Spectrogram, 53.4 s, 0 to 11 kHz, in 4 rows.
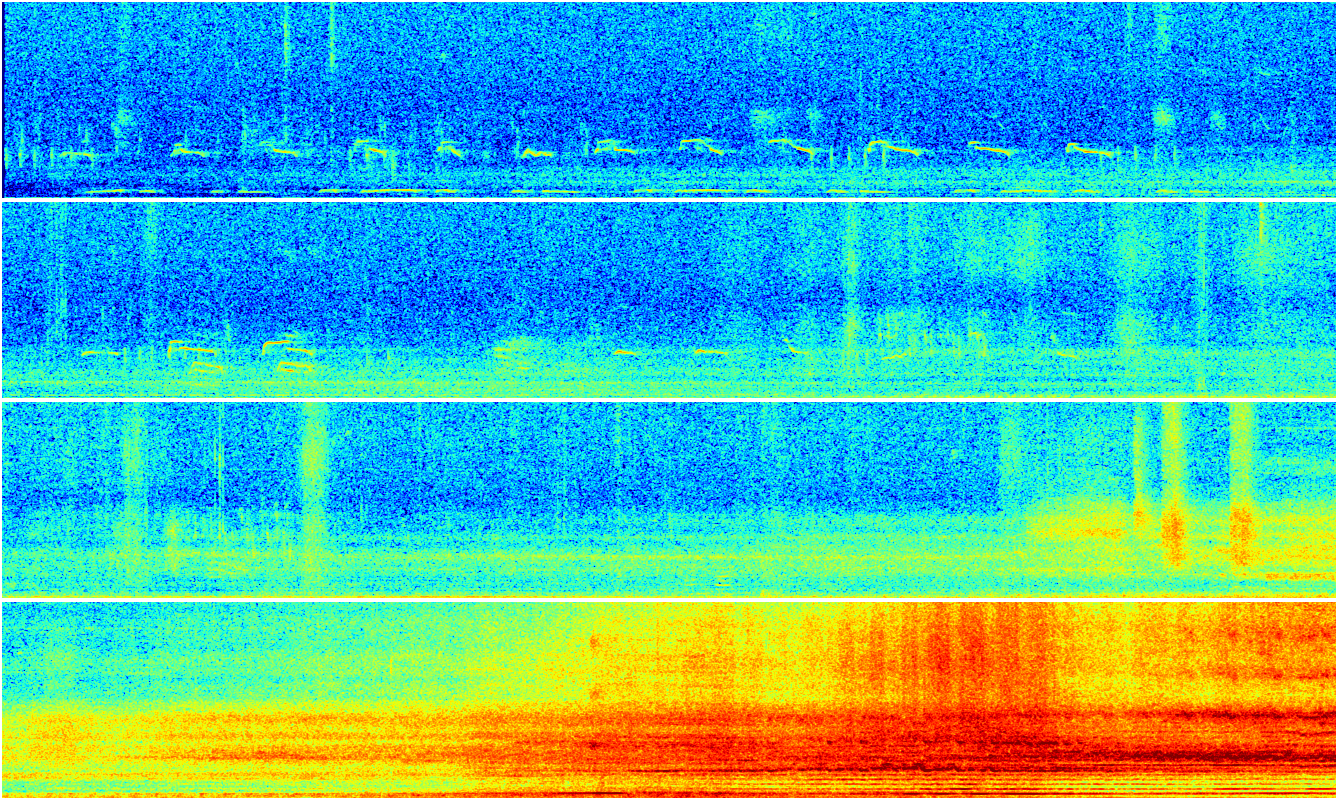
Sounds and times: train leaves the station 0:07.8 - 0:53.3
train driving in 0:10.6 - 0:53.3
passengers enter the train 0:12.2 - 0:53.3

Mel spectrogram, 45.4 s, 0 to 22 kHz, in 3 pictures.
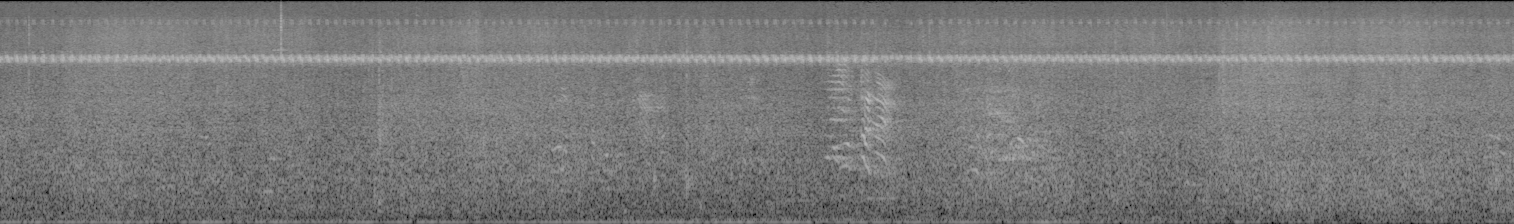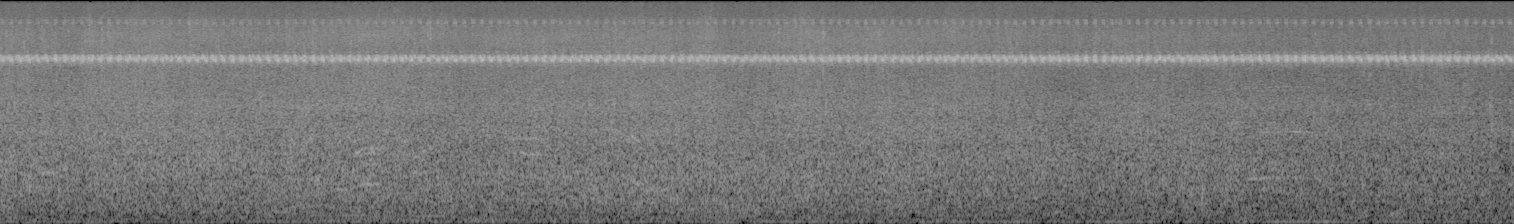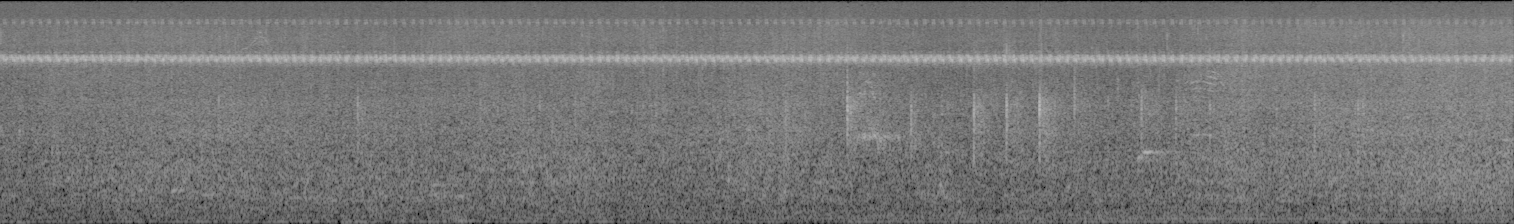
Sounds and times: waves 0:00.0 - 0:45.4

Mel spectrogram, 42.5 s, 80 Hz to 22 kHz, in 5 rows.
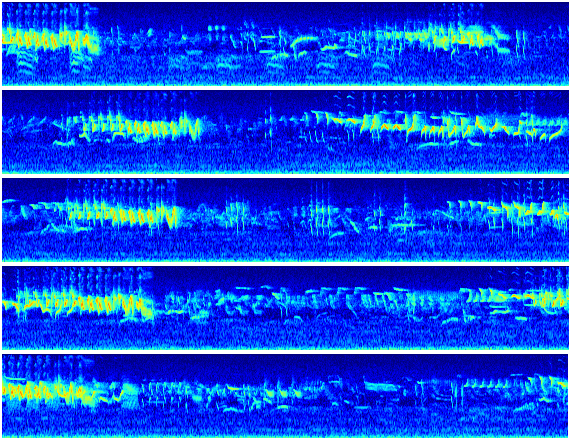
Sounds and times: crow 0:00.0 - 0:01.5
red-legged partridge 0:00.0 - 0:01.6
blackbird 0:00.0 - 0:42.5
pheasant 0:00.0 - 0:42.5
willow warbler song 0:00.0 - 0:42.5
crow 0:02.4 - 0:06.0

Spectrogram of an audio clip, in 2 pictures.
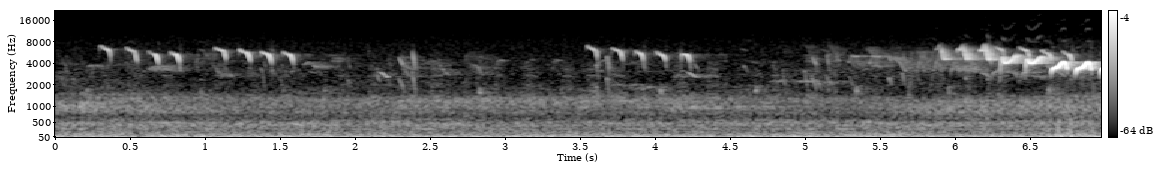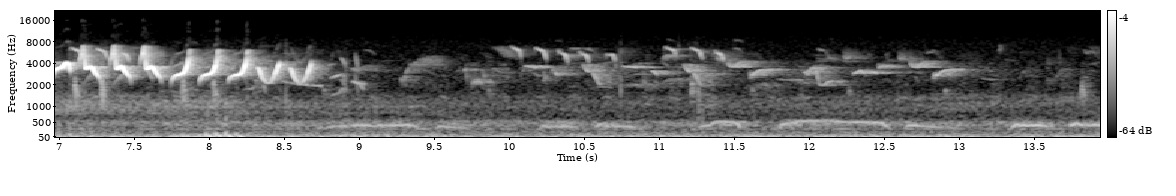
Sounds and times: willow warbler 0:00.0 - 0:13.9
pheasant 0:00.2 - 0:13.9

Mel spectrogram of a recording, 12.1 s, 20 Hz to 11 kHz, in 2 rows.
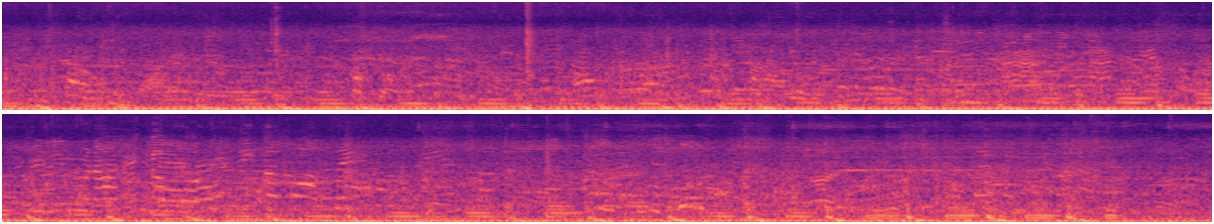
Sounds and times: vendors peddling 0:00.0 - 0:12.1

